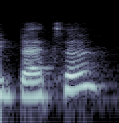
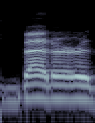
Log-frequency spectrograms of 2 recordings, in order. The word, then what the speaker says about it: better: Matt's just so British so do you always say beta Michelle I I'm not sure I think I do I think I think that this butter is better than that butter see you said it like me now okay so this butter is better this bottle of water so all those soft teas that sound like these those are very American bottle of water better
